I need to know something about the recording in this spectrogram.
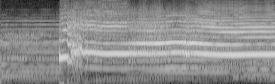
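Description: A woman's long scream of grief starting about half a second in and held at a steady pitch, over a film's music score.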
